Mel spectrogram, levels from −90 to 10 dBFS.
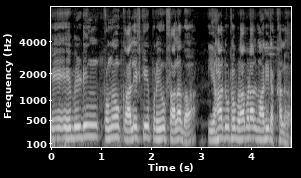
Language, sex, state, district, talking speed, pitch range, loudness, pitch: Hindi, male, Bihar, Darbhanga, 160 wpm, 155-185 Hz, -14 LUFS, 175 Hz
